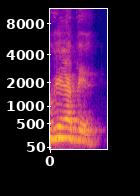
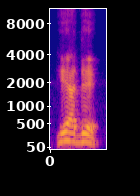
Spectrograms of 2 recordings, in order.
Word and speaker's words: Riad: Riad. Riad. Riad, tem esse D no final. Com E no final. Se escreve como se pronuncia, tá?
